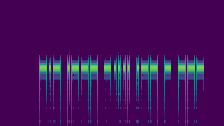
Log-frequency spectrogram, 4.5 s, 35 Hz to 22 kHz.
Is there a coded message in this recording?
Yes: Morse code from 0.8 to 4.1 s, heard as a keyed tone, about 26 wpm, 700 Hz. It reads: KJ6WTO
